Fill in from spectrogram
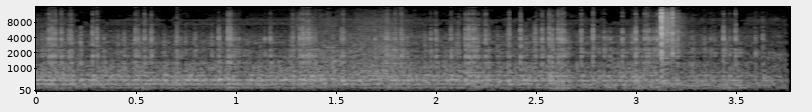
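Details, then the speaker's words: Aristone tabletop radiogram turntable, first power-up on a variac at 170 V after idler repair: thin, busy whirring chatter from the drive, loud for its size, with a sharp tick near the end; noisy drive, dry idler shaft to be cleaned and re-oiled. "But that's cool. It works. I wonder if we can quieten it up a bit."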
